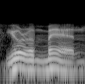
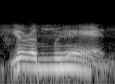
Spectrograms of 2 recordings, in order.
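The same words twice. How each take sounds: First: It is said in a plain, ordinary voice. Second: It is said with strong, forceful emphasis. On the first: The speaker calls it wrong. "we don't just say" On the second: The speaker calls it right. "Why do we say it that way? To emphasize the strength and power"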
